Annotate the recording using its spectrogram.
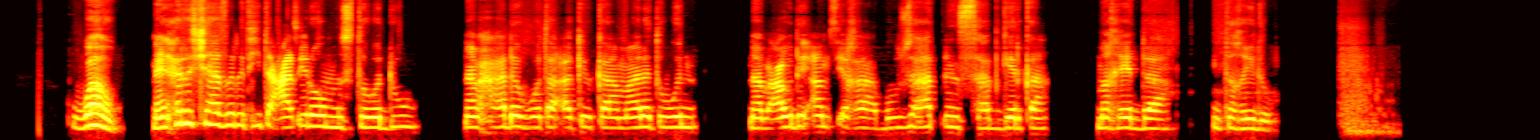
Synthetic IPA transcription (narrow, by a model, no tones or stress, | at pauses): waw | najħɨɾɨʃazɨɾɨt̪ʰit̪ʰɐʕat͡sʼiɾo̞mɨzɨt̪ʰɐwɔd̪ːɨu | naβħad̪ɐbo̞t̪ʰaʔakʰɨβkʰamalɐt̪ɨwʊnː | aβʕawd̪iʔamt͡sʼikabɨbɨzuħat̪ɨnsɨ̥sat̪ɡeɾkʰa | mɐxed̪a | ɨnt̪ʰɐxɨjd̪u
